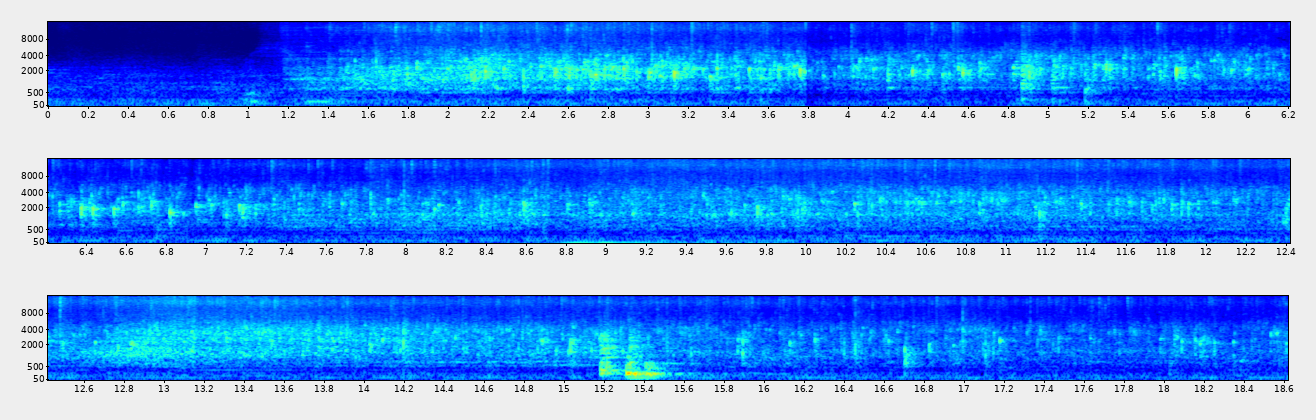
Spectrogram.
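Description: Cabbage-leaf-wrapped pangas fish rolls sizzling as they fry in hot oil in a kadai; the sizzle starts suddenly about a second in, when the first roll goes into the empty oiled pan, and runs on steadily. A brief thump about fifteen seconds in is the loudest moment.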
